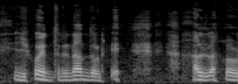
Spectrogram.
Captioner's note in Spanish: Ríe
